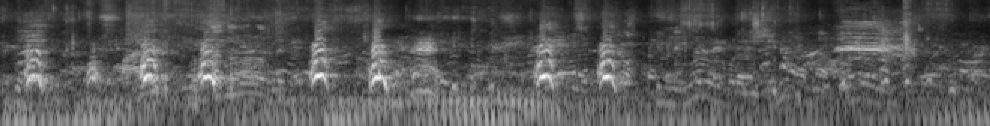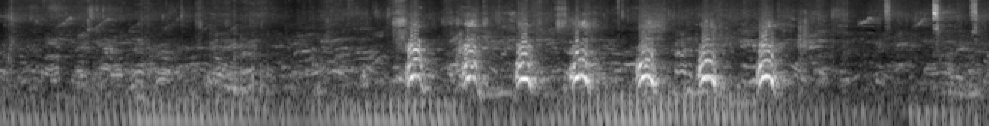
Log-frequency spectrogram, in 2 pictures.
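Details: Shih Tzu barking in short bursts of sharp, repeated barks about twice a second, at the start, briefly mid-way and again near the end, with a quieter stretch of other household sound and voices in between.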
